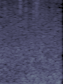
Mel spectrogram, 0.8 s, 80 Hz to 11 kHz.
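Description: Steady, dense rain of a storm in the video game Red Dead Redemption 2, an even wash of drops falling close and constant with no breaks.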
